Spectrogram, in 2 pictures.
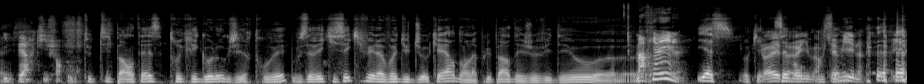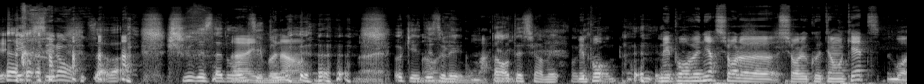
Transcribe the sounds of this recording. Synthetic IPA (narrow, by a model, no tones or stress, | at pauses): ipɛʁkʲʰify̰nt̪ut̪̚pə̥t̪it̪̚paʁɑ̃t̪ɛzt̪χykʁiɡɔlokəʒeiʁət̪χuvevus̬avekʲisɛkʲi̥fɛlavwad̪yd͡ʒɔkʲɛʁd̪ɑ̃laplypaʁd̪eʒøvid̪eoø̰maʁkɛ̃miljɛsokʲesɛbõvusail | slɑ̃sa̰va̰ʃuʁesad̪ʁolsɛbɔnaʁɛ̰okʲed̪ezɔleb̃mapaʁɑ̃t̪ɛzfɛʁmeɔ̃mɛpumɛpuʁːvəniʁsyʁləsyʁləkot̪eɑ̃kʲɛt̪bɔ̃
